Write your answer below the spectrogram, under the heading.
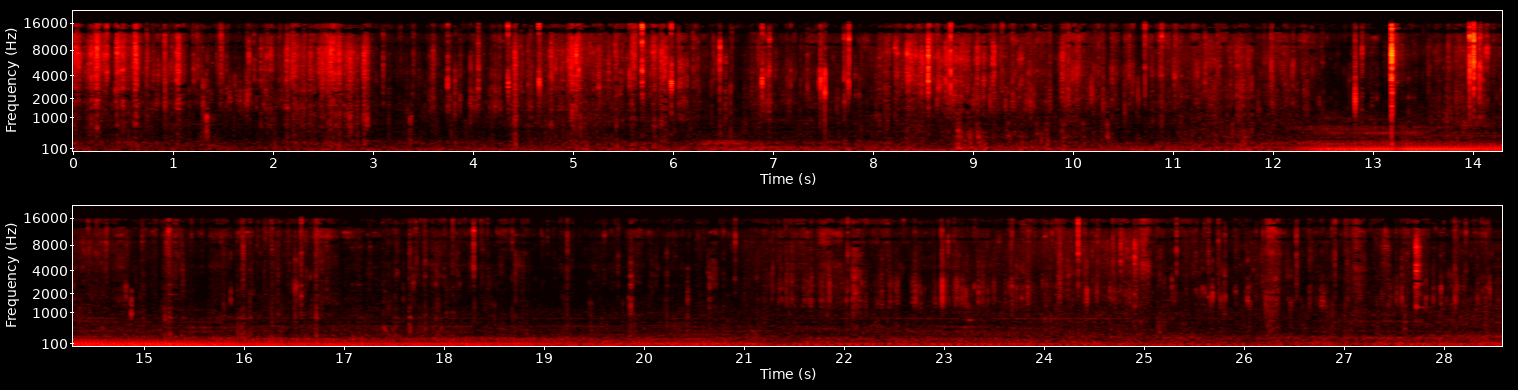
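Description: Several cats chewing and crunching dry kibble close up: a run of small, quick crunching clicks. About halfway through, a low rumble comes in and slowly fades.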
